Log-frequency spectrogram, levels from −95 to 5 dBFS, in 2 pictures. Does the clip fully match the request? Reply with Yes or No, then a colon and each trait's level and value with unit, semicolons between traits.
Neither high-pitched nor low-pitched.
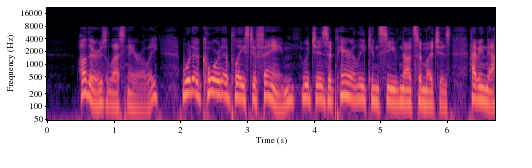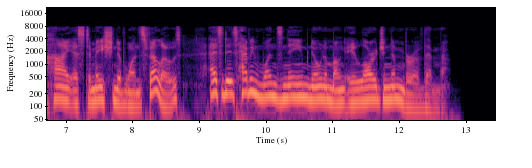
Yes: medium, 145 Hz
